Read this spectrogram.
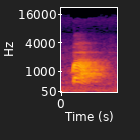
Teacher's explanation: Bibir atas ketemu sama bibir bawah. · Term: huruf ba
